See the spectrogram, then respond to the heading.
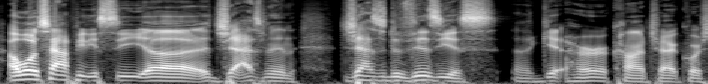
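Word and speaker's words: Jasudavicius: By the way, Jasmine Divizius is the proper pronunciation of her last name, so they were saying it right on there.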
